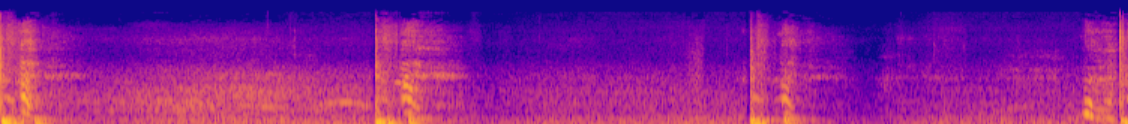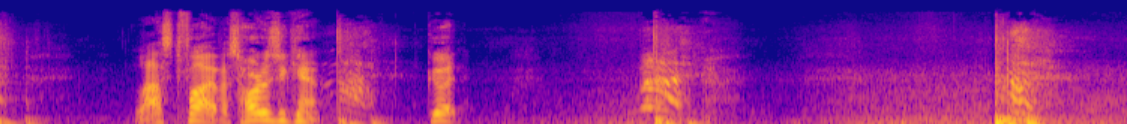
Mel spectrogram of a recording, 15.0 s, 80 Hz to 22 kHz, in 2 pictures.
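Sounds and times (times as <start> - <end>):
sledgehammer striking tires: 0.0 - 0.6, 2.4 - 3.1, 4.9 - 5.6, 7.4 - 7.9, 9.7 - 10.2, 11.8 - 12.4, 14.1 - 14.8.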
